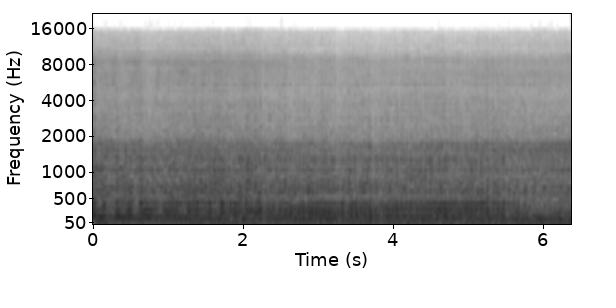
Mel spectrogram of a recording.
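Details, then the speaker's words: 1986 Ford F250 turbo 7.3 diesel while cruising, one hub engaged. Steady low rumbling growl from the front end like bearing noise, plus clunks under the floor; something is loose. Suspected worn front end, not confirmed. "It's not exactly all tire noise, and not really engine noise. It's kind of like bearing noise. You kind of hear this low, rumbly growl. I think that's our front end."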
